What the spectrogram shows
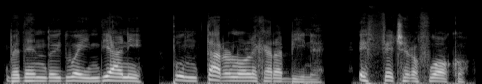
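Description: A man giving a dramatic, measured reading of an adventure novel as narrator. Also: a little high, darkish tone, smooth, no echo, studio quality. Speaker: audiobook narrator. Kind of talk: scripted narration.

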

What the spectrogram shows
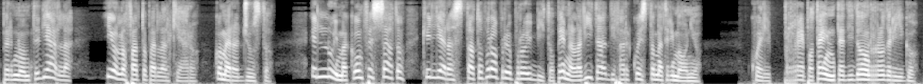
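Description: A man's voice: on the high side, animated, unhurried, dry recording. A man voicing an earnest, indignant young peasant man who pleads in a raised, eager voice in a storybook reading. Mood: pleading.

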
